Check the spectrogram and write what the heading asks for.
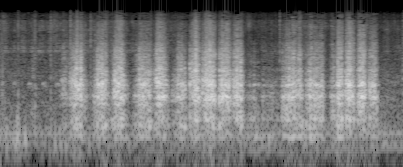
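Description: Metal rasping in a quick series of short scraping strokes, in two runs with a brief pause between them.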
